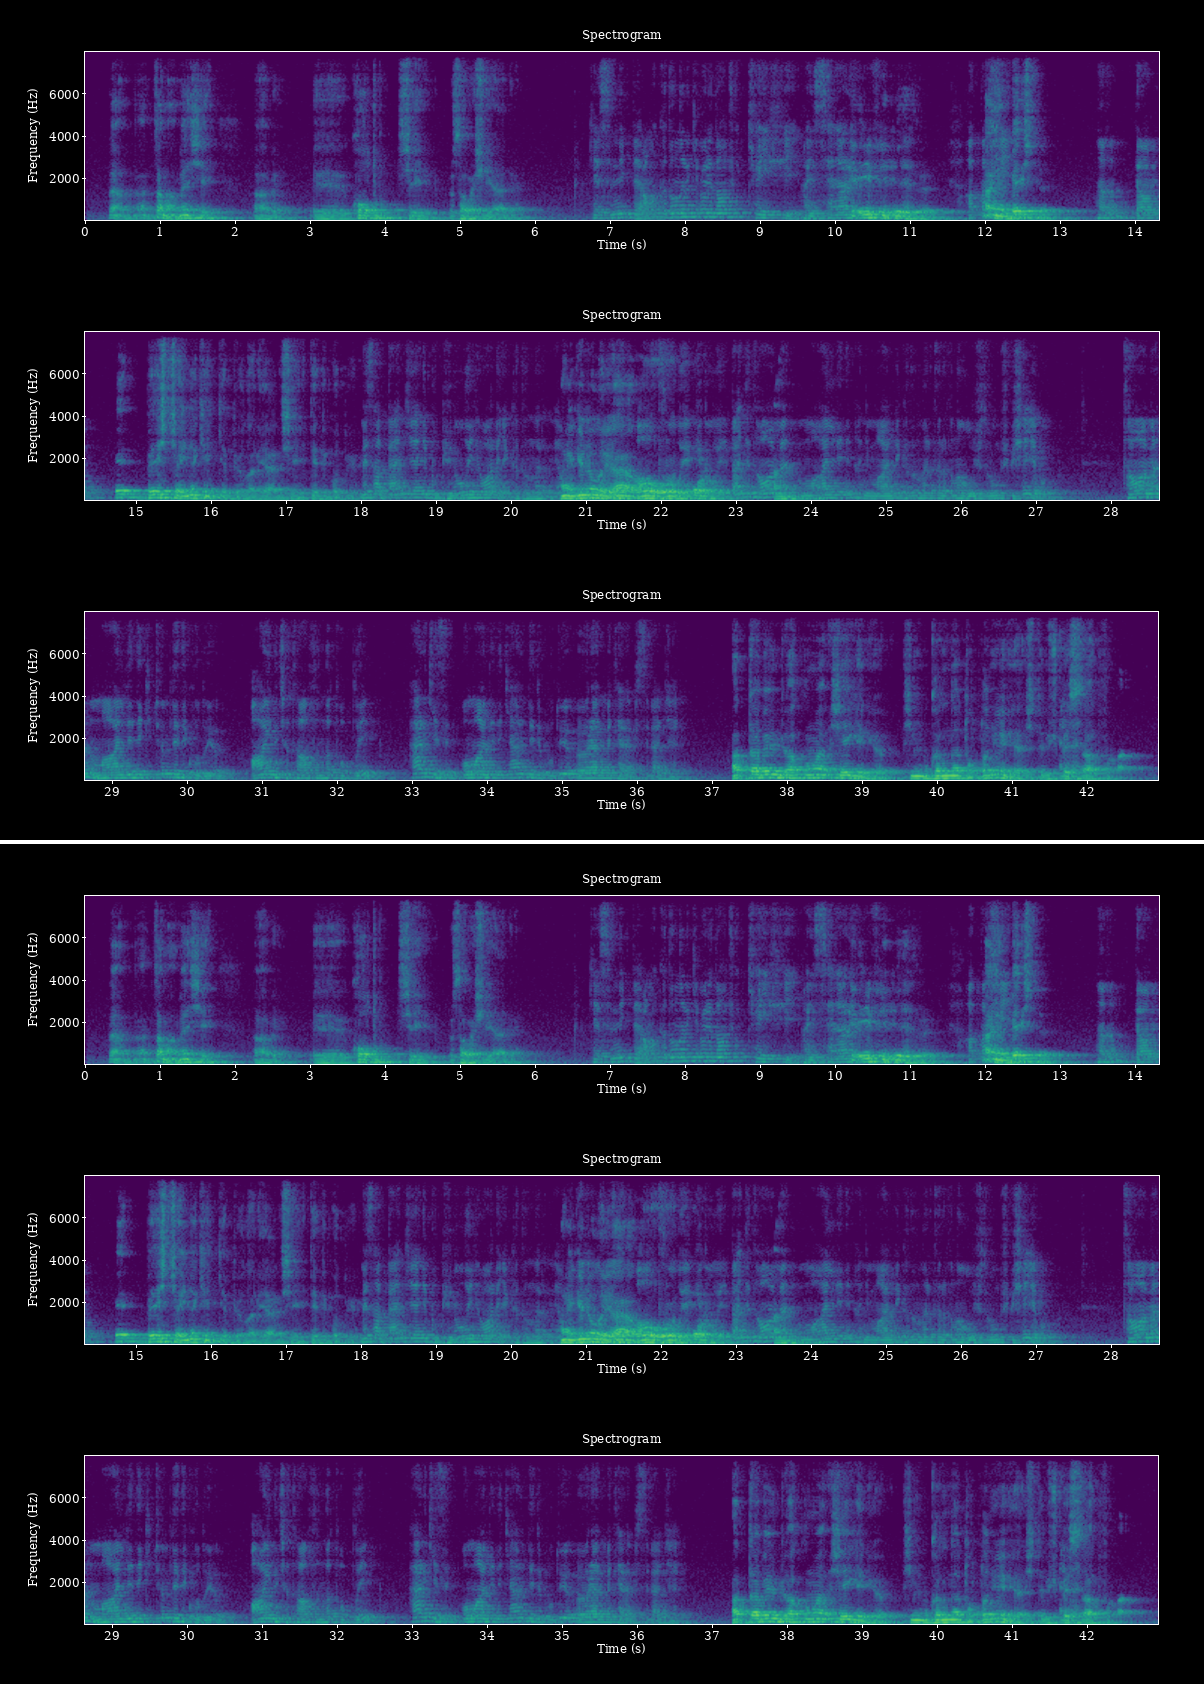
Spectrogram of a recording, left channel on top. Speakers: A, on the right; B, on the left.
A: tamam mı? Ha, tamamen şey abi e, koltuk şeyi savaşı yani
B: Kesinlikle. Ama kadınlarınki böyle daha çok keyfi. Hani senaryo
A: keyfi
B: üzerine.
A: keyfi
B: Hatta
A: aynen
B: şeyin...
A: beş.
B: <laughs> Hı hı. Devam et.
A: Be- beş çayına kek yapıyorlar yani şey dedikoduyu.
B: Mesela bence hani bu gün olayı var ya kadınların yaptığı.
A: Ha, gün oluyor ha
B: Altın
A: o
B: olayı,
A: o. o.
B: gün olayı. Bence tamamen
A: Ha.
B: mahallenin hani mahalle kadınları tarafından oluşturulmuş bir şey ya bu. Tamamen mahalledeki tüm dedikoduyu aynı çatı altında toplayıp herkesin o mahalledeki her dedikoduyu öğrenme terapisi bence.
A: Hatta benim aklıma şey geliyor. Şimdi bu kadınlar toplanıyor ya işte üç
B: Evet.
A: beş saat falan.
